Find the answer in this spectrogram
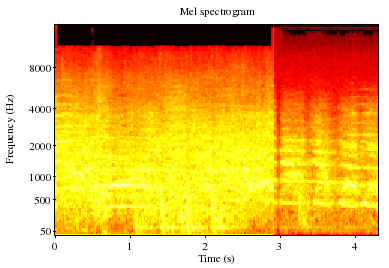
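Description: Wrestling crowd shouting and cheering, many voices at once. About three seconds in there is an abrupt cut to a quieter crowd with a few voices calling out.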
